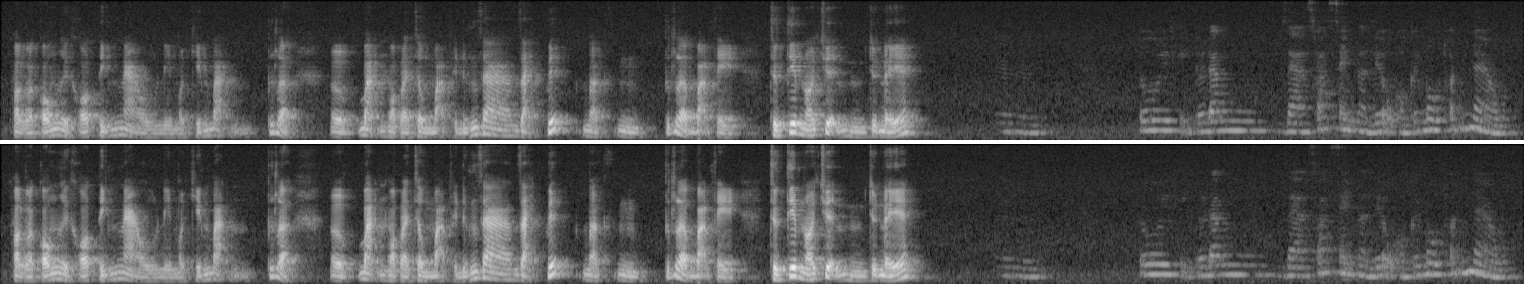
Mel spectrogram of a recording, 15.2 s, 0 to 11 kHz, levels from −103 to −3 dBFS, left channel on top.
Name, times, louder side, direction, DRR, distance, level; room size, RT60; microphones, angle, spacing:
voice 1, 0.1-7.4 7.7-9.2, right 3 dB, 40° right, 1.0 m, -28 dB
voice 2, 9.9-10.5 11.4-15.1, equal, 55° left, 5.5 m, -47 dB
17.5 x 12.0 x 5.0 m
head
